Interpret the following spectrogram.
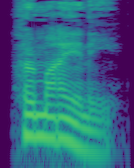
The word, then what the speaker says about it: Hermione: of Harry and said, in the slow, emphatic way a teacher corrects a first year's pronunciation, "Hermione." "Her." "Me-own." "Nay." "Dog." said Harry. "Hermione."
